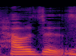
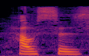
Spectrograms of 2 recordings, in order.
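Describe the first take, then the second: First: The middle consonant is a buzzing Z sound. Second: The middle consonant is a hissing S sound. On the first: "instead of what sounds like a Z" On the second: "So an S sound"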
